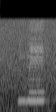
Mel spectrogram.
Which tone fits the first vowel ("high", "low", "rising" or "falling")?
high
